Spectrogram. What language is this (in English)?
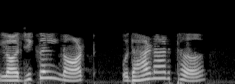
Marathi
